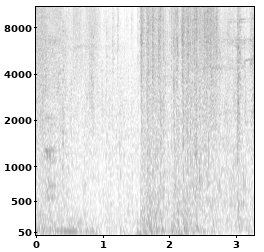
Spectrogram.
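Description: Bolt pistol fire in Space Marine 2, rapid repeated sharp shots in a dense burst, loud and close, with a brief lull midway and a voice speaking faintly under the combat noise.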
